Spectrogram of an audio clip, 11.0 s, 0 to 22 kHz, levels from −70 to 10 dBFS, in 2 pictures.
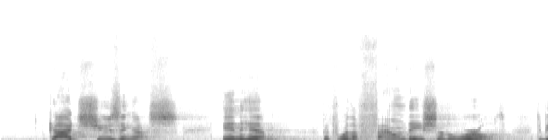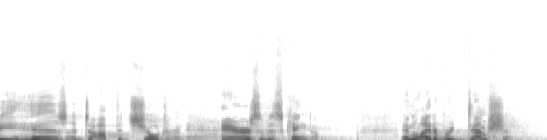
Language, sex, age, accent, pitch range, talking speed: English, male, 50-69, American, 130-175 Hz, 130 wpm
